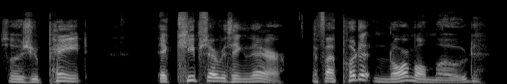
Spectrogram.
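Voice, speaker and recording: In a dry, close sound with no echo and a quiet background, a man with a normal speaking voice talks at a moderate pace, fairly high in pitch and lively in intonation. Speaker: photography instructor. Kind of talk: tutorial. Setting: talk to a photo club.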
